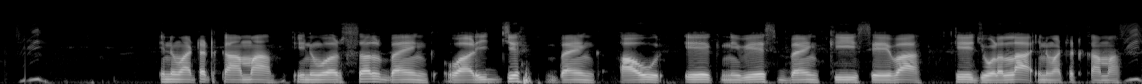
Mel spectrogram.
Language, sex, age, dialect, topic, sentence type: Bhojpuri, male, <18, Western, banking, statement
